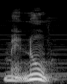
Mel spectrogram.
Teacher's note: Menú se acentúa en la última sílaba, menú. Las palabras agudas llevan tilde si terminan en vocal A, E, I, O, U y en las consonantes N, S.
